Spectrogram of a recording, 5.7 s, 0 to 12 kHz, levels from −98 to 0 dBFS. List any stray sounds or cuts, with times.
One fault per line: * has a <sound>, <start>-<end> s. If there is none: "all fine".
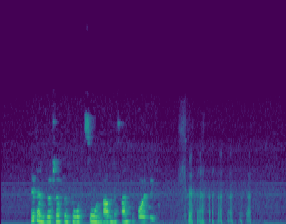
* has a laugh, 3.6-5.1 s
